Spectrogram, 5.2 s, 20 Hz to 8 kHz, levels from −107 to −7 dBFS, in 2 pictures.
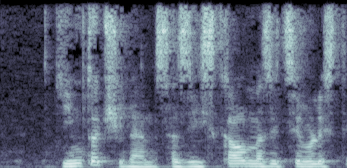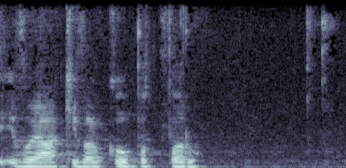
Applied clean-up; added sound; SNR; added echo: none; none; none; none.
